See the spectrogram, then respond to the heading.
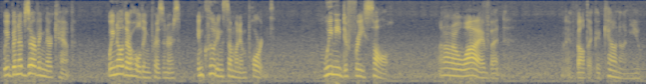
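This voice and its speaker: An actress plays a blunt, assertive nomad woman from a video game. Her voice sits fairly low and she speaks matter-of-factly, like someone used to giving plans. Clear engine and ambient noise runs behind her. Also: expressive, normal speed, pauses often, natural voice. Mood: earnest, wry. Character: blunt, determined nomad woman planning a rescue.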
